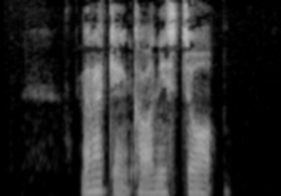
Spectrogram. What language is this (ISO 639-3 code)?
jpn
